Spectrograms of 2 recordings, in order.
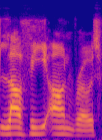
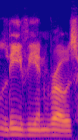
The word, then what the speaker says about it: La Vie en Rose: You meant La Vie en Rose, right? Not Levy and Rose, right?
